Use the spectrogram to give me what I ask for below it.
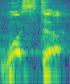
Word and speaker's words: Worcester: I pronounce Worcester right? Yeah. Kinda. You left off the R.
